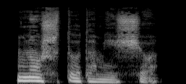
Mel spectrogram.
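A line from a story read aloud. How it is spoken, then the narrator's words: Woman mumbling. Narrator (Russian): бормочет женщина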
